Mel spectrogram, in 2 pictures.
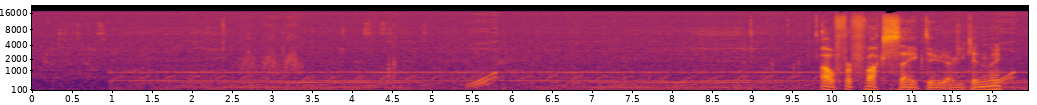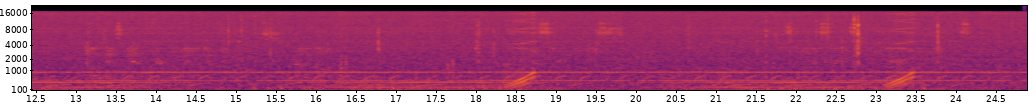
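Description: A low electronic drone hums steadily with a thin high tone above it.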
